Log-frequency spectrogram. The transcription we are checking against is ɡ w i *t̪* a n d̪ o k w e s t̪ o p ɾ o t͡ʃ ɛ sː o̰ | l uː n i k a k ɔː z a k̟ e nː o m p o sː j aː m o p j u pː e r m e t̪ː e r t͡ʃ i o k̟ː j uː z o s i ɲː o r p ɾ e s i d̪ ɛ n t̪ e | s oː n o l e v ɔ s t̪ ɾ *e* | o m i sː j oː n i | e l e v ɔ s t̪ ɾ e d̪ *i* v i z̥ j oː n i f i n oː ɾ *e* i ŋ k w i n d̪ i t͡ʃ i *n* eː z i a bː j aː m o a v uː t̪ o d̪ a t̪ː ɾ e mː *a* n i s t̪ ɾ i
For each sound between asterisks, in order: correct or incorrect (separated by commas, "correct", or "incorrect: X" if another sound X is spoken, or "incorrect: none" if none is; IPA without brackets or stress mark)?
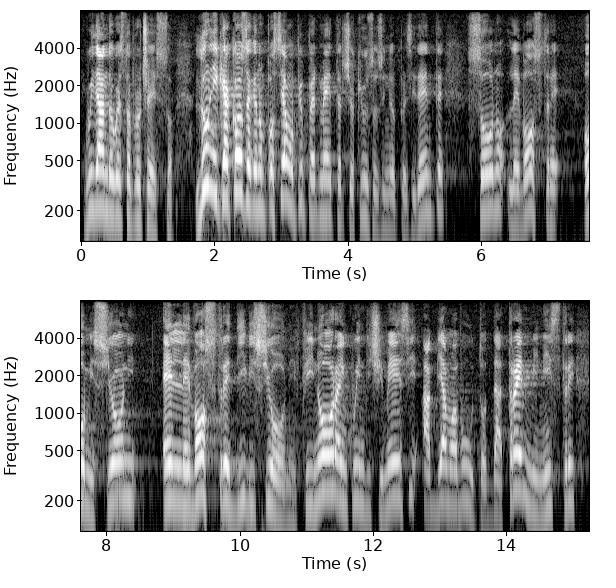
incorrect: d̪, correct, correct, incorrect: a, incorrect: m, incorrect: i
